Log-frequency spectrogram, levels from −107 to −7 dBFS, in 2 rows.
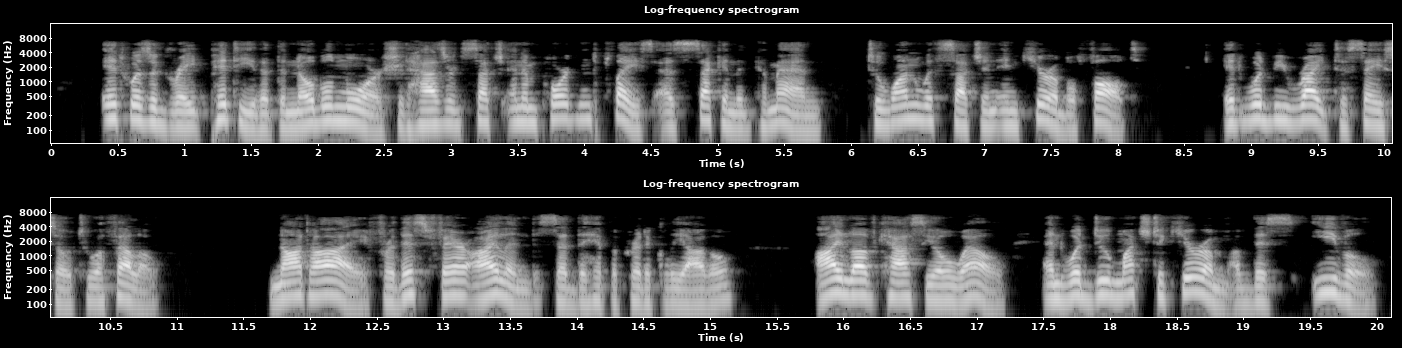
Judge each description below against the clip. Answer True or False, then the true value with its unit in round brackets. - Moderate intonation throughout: True (5.0 semitones)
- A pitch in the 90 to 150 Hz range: True (135 Hz)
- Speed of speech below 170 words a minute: False (175 wpm)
